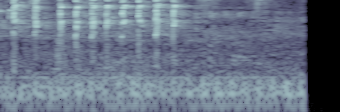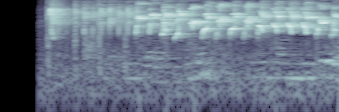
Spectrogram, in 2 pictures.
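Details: Lovebird chatter: a few sharp, separate high ticks at first, then after a brief silence a loud, continuous run of buzzy, squeaky high notes.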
